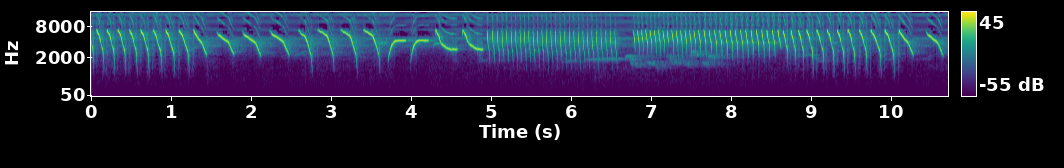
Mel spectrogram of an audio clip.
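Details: Canary training song: repeated downslurred whistles at a steady pace, a whistled phrase, then long rapid high trills ending in spaced sweeping notes.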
